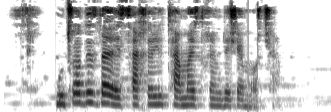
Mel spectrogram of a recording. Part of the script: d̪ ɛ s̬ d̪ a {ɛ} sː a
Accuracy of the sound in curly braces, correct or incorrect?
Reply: correct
